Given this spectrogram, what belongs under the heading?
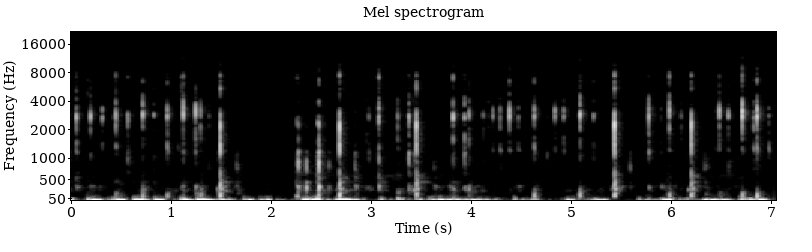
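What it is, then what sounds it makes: Mechanical keyboard with plastic keycaps. Bare fingertips of both hands type steadily on a compact RGB-lit mechanical keyboard with a translucent plastic case and plastic keycaps, resting on a desk. Quick, dry keystroke clicks come in a dense, uneven stream, each with a bright clack over a low thump and almost no ring. There is a short pause near the two-second mark.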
